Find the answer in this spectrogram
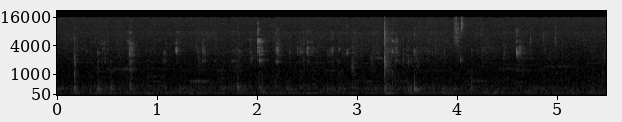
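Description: Faint chewing of a mouthful of cheesy penne pasta, with soft, scattered wet clicks from the mouth.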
